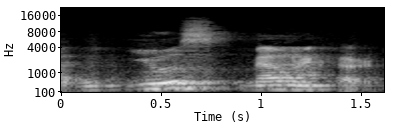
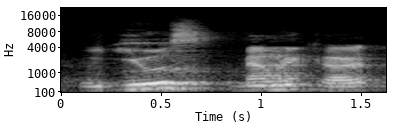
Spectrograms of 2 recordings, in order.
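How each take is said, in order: Both takes have the same delivery.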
